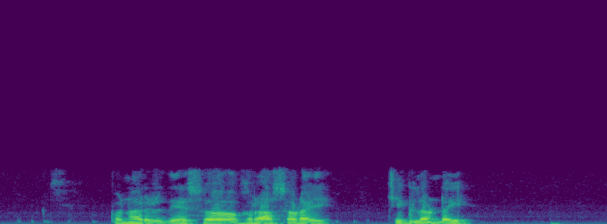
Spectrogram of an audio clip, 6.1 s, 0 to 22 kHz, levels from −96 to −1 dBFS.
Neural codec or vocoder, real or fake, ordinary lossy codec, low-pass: none; real; Opus, 64 kbps; 5.4 kHz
